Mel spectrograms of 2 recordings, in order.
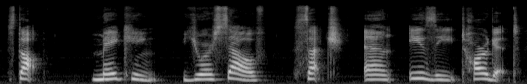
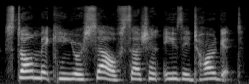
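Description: First: Slow, word by word with pauses; careful slow dictation pace; slow model reading. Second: Said in the usual way. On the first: Shown as a demonstration. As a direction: break it into slow, separate chunks for learners. Teacher repeats it slowly in chunks.

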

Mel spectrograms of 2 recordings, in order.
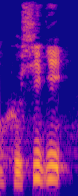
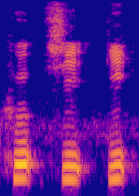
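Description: First: Said in the usual way. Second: Hu, shi, gi as three separate sounds, held high; kana by kana. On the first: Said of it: "读成". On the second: Shown as a demonstration. Teacher lists three kana, hu, shi, gi apart. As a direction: space out hu, shi, gi one at a time. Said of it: "它是由三个假名啊".

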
